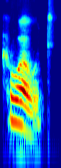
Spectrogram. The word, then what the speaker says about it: quote: time please quote quote make sure you pronounce the after the so you say quote it's not code they code that's c-o-a-t quote is q-u-o-t-e google google it through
